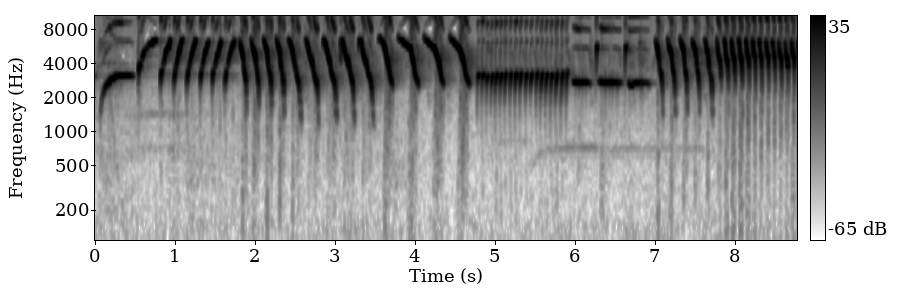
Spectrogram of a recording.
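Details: Canary singing to stimulate idle birds: a rising whistle, long runs of rapid downward-sweeping notes, a buzzy rolling trill, brief steady tones, then a fast high chatter.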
